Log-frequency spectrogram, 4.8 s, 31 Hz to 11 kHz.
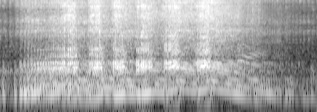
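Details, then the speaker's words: Yamaha Jupiter Z engine in a four-wheel build, custom header and R9 exhaust, kick-started since the starter isn't working yet; crisp single-cylinder bark rising and falling cleanly with throttle blips, very responsive, healthy. "Mesinnya sangat responsif."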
